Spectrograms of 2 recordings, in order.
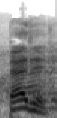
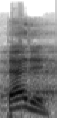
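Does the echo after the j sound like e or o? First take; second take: e; e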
